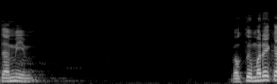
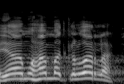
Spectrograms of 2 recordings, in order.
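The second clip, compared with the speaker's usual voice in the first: rude calling out; 7 semitones higher than usual. Retold or imitated.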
